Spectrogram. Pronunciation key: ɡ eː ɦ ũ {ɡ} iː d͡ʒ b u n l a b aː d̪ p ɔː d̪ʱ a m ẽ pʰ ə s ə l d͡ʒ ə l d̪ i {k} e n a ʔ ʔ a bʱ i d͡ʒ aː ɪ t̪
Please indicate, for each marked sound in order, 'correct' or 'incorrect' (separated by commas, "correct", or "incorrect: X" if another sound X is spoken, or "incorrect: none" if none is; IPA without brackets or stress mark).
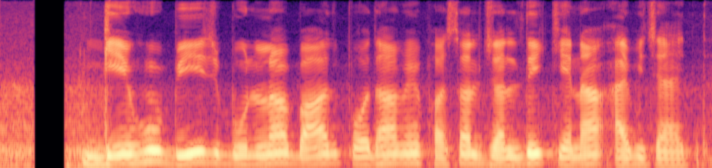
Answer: incorrect: b, correct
